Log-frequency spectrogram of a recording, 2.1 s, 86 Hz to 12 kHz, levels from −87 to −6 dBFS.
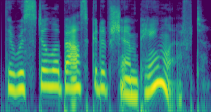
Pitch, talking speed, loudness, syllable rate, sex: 240 Hz, 225 wpm, -16 LUFS, 5.8 syllables/s, female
